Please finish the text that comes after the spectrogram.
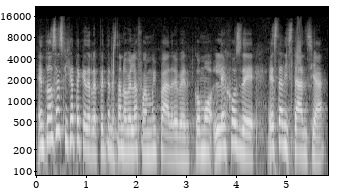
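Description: A middle-aged Mexican woman, an actress raised in Puebla, telling stories in a lively, animated way as an interview guest, seated on an indoor set. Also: mid-range voice, normal speed, clear, resonant tone. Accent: Mexican Spanish. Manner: lively, animated storytelling with frequent laughs. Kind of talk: casual interview chat.

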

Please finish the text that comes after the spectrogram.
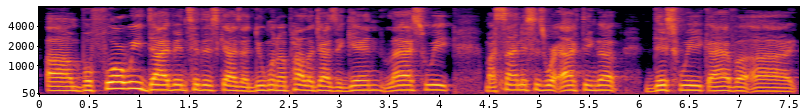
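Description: A man's voice: a little high, moderate pace, few pauses, dark tone. A man hosting a podcast in casual chat, a bit stuffed up from a cold. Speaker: podcast host.

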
